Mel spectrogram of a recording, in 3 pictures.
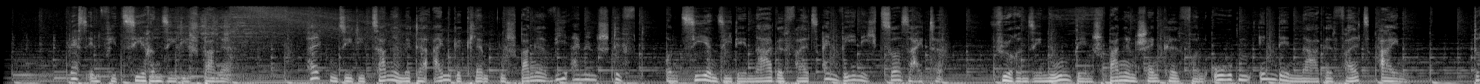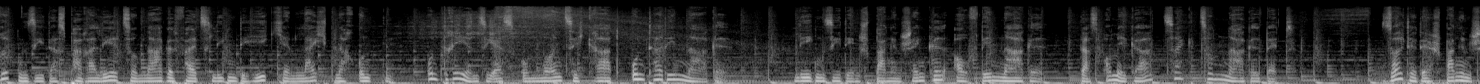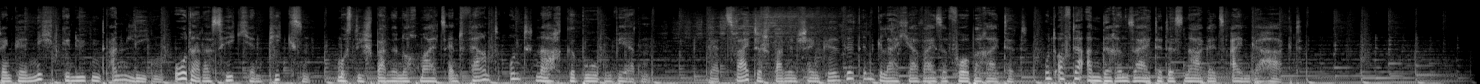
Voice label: Lehrfilm; 3TO Loop; LOFT VOICES

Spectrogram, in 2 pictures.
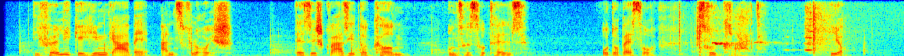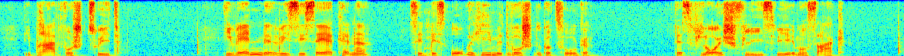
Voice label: Algaeuisch

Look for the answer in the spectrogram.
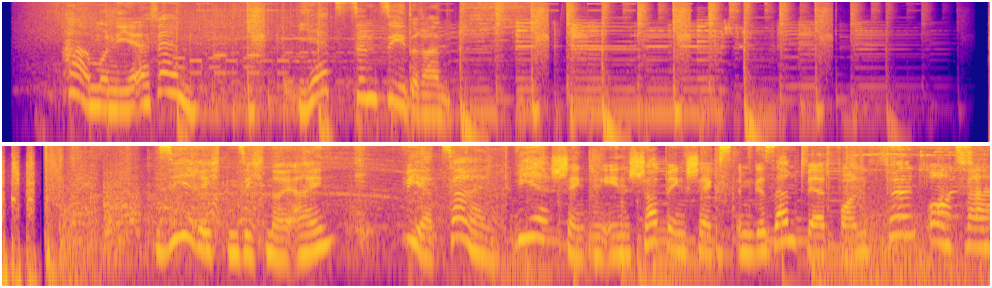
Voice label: Stationvoice Mix ruhig, Station Voice, German; Stationvoice Harmony FM

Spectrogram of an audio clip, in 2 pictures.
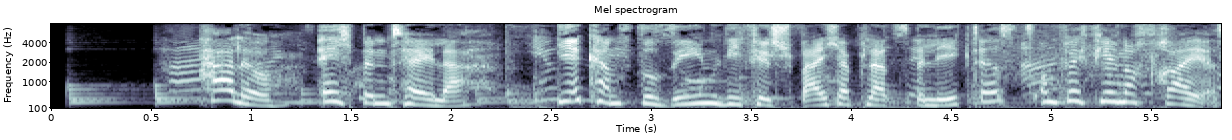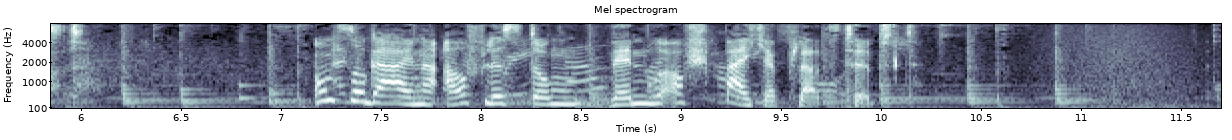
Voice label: E-Learning; Hallo Ich Bin Taylor; LOFT VOICES

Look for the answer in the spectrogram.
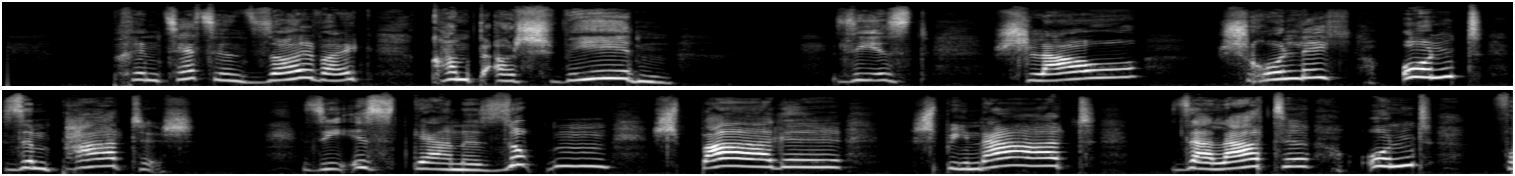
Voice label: Junges Maedchen

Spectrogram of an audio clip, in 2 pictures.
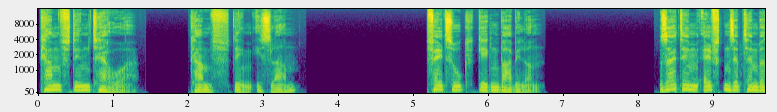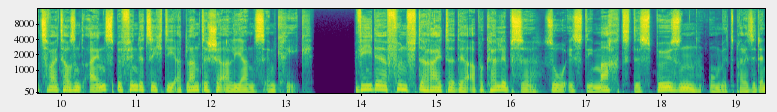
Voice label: kommentar

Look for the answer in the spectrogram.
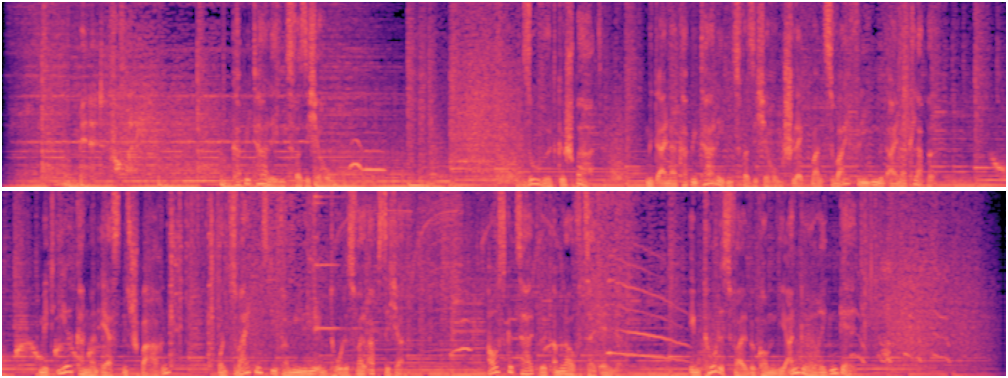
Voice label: TV Beitragsreihe; ZDFinfo; Minute4Money

